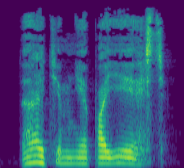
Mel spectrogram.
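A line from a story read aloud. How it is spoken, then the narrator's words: Hoarse, strange voice. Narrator (Russian): прохрипел я, не узнав собственного голоса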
